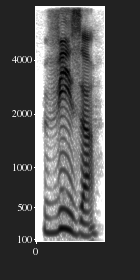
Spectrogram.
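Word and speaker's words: виза: The first word, visa. The stress is on the first syllable, on the letter E. Let's read. V before E becomes soft.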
